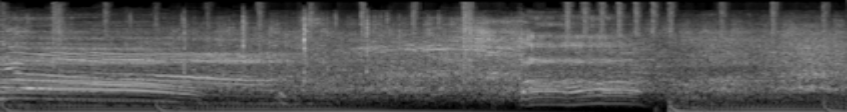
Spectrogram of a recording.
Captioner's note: crowd chants "Whoop that Trick"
